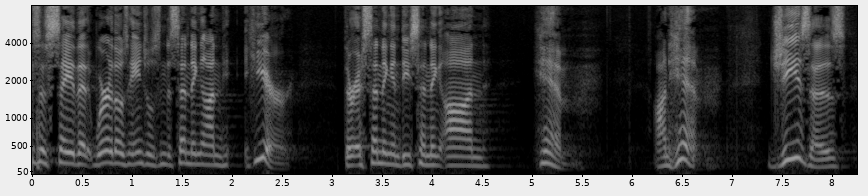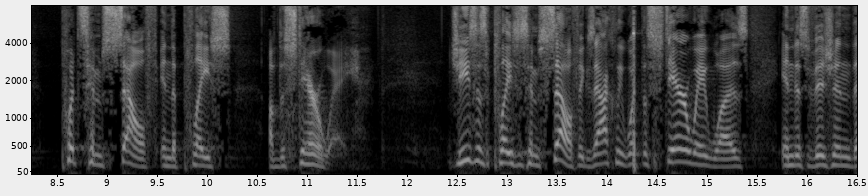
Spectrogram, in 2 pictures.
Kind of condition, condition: setting, large echoing room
